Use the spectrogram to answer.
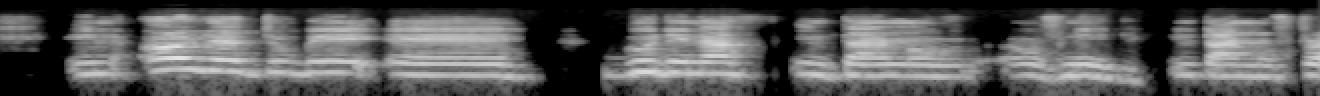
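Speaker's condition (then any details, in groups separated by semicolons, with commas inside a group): Cerebral palsy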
